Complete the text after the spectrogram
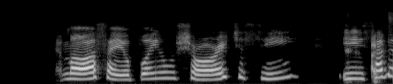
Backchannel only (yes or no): yes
